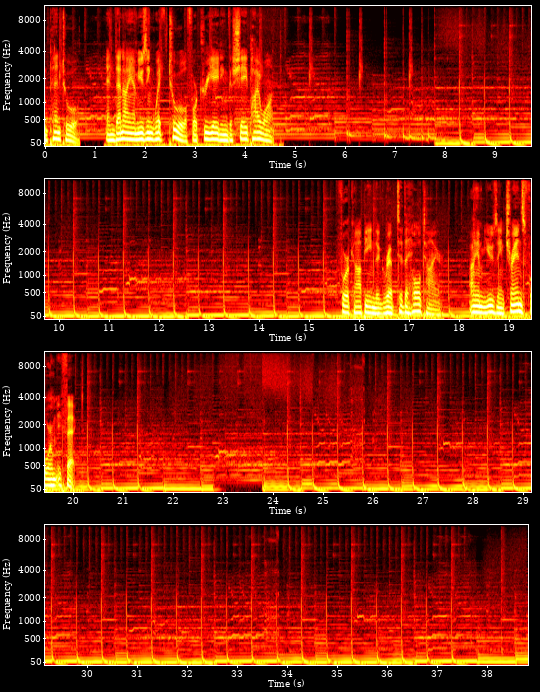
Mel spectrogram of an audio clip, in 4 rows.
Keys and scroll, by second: 8.4 v, 10.5 r, 12.5 shift+v, 18.5 KP_1, 18.7 KP_0, 20.1 KP_1, 20.2 KP_0, 21.2 Up, 21.4 Up, 21.7 Down, 21.8 Down, 22.1 Down, 22.4 Up, 22.5 Down, 22.6 Down, 22.8 Down, 23.2 Down, 23.6 Down, 24.2 Down, 25.9 Up, 26.0 Up, 26.1-27.1 Up, 26.4 Up, 26.4 Up, 27.3 Up, 28.2 Up, 28.5 Down, 29.0 Down, 29.8 Down, 30.1 Up, 30.2 Up, 30.3 Up, 31.3 Down, 31.8 Up, 32.0 Down, 32.1 Down, 33.3 Up.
